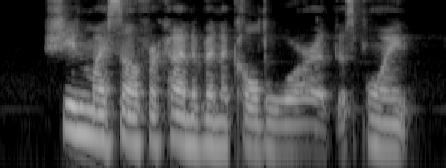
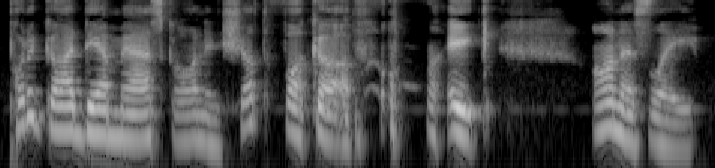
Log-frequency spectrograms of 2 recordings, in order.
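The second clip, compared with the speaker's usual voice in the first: ordinary delivery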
